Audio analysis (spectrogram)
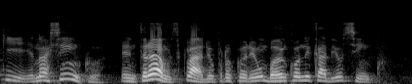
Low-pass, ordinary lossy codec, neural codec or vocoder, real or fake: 7.2 kHz; none; none; real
